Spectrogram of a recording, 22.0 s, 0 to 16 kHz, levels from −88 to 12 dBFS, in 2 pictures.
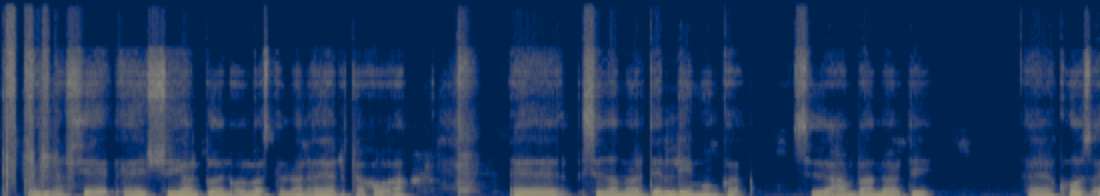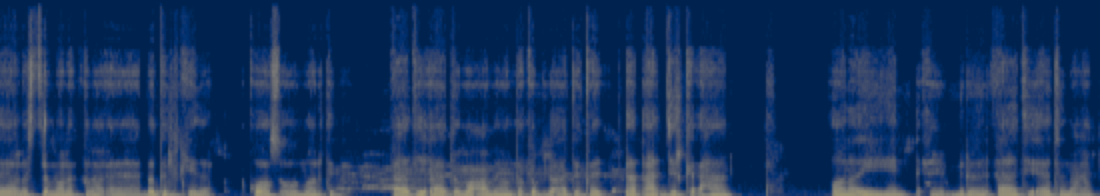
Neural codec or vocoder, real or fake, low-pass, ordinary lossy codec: codec, 32 kHz, 1.9 kbps, SNAC; fake; 14.4 kHz; Opus, 32 kbps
